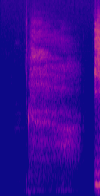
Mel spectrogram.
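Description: A woman's breath drawn into a close microphone, an even, breathy hiss about a second long, before she speaks again.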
